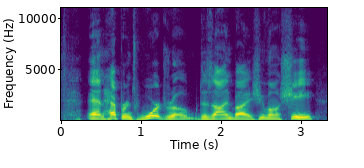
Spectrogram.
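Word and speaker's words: Givenchy: And Heepern's wardrobe designed by Giovenon Xi, which I've just been told how to pronounce and now I'm saying it that way for the first time in my life, set a timeless standard in fashion that is still followed today.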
